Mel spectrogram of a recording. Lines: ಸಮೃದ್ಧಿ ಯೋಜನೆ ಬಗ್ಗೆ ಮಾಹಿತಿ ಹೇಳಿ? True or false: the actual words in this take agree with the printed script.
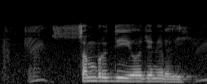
false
